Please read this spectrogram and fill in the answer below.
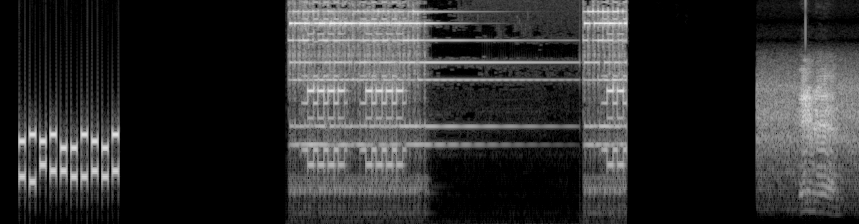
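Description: Electronic telephone ring: a fast warbling trill alternating between two tones for about a second. Then a bright electronic chime of several tones, pulsing twice and ringing out as it fades, with a short burst of the same chime a few seconds later.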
